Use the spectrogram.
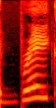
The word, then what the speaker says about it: brake: By the way, break sounds the same as break, which is spelled differently. B R A K E.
